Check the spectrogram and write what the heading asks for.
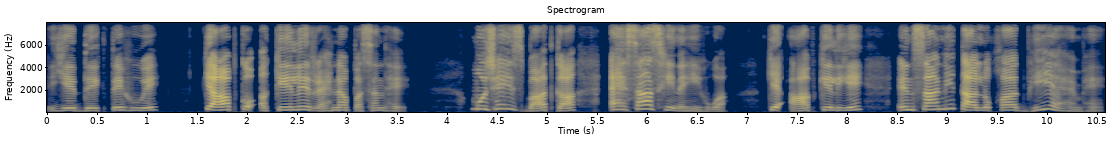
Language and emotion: Urdu, surprised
